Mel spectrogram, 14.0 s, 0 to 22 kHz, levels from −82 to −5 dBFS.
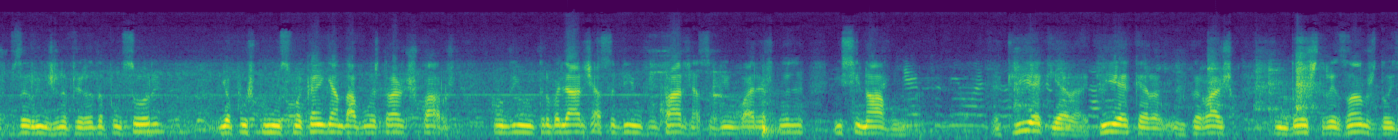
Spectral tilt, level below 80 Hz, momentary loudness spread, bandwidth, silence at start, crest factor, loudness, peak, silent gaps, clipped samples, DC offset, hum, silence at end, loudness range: -5.5 dB/octave; -44 dBFS; 12 LU; 11 kHz; 0 s; 14 dB; -14 LUFS; 0 dBFS; none; under 0.1%; under 0.1%; none; 0 s; 2 LU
